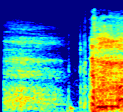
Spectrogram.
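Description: A man coughs harshly and loudly up close, a short raspy burst after a moment of breathy noise, with no talking.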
